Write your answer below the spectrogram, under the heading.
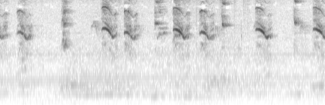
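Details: Canary from a breeding setting with chicks, giving short high chirping notes, some with sweeping downward tails, repeated roughly twice a second over a faint low background hum.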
